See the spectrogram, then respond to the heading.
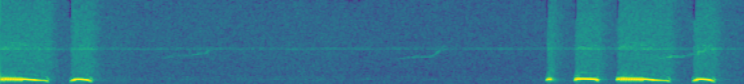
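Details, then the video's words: Spotted dove lure bird in long calling: the end of one cooing phrase, about four seconds of silence, then a full phrase of a clipped note, arched coos and a long falling coo. "Cu gáy mồi cây - gáy gọi dài"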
